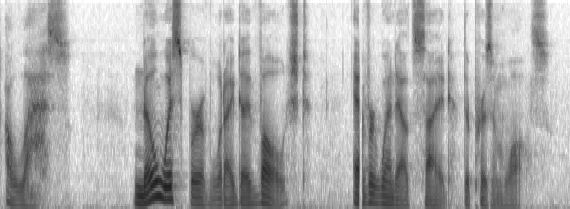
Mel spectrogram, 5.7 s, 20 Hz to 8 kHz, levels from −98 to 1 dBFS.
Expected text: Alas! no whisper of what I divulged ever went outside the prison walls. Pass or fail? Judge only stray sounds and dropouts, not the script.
fail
